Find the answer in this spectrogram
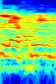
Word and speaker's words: lieutenant: देखिए आप यहाँ पर लेफ्टिनेंट की स्पेलिंग नज़र आ रही है, ये LIEUTENANT, इसमें लेफ्टिनेंट की स्पेलिंग में कभी भी F नहीं होता है।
